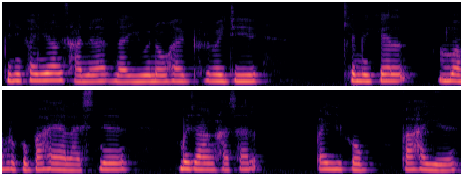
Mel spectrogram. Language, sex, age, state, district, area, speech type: Bodo, female, 18-30, Assam, Kokrajhar, rural, spontaneous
